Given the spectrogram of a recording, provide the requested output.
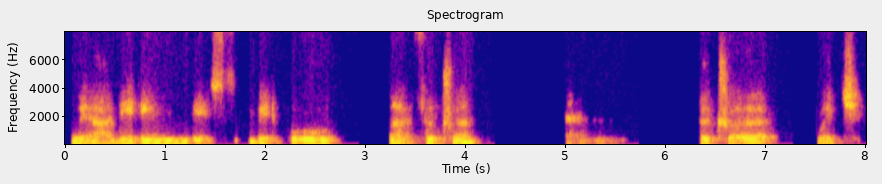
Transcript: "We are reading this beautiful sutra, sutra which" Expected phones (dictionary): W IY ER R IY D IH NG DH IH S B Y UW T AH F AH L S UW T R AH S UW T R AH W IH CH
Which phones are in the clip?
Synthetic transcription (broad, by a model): W IY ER L IY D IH NG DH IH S B Y UW T AH F AH L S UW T R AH S UW T R AH W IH CH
